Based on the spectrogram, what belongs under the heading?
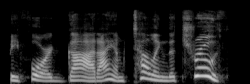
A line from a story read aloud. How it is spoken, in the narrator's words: she cried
